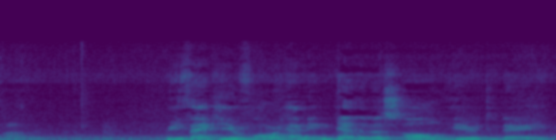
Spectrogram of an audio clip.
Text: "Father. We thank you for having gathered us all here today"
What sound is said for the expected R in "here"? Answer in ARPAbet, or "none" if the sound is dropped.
R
